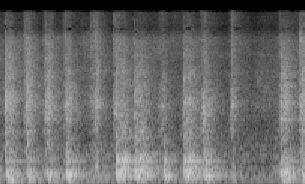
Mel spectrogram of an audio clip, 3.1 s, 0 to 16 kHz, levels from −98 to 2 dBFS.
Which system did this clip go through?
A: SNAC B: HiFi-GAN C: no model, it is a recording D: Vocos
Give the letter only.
C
